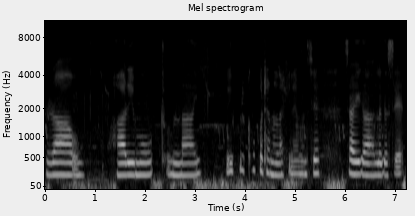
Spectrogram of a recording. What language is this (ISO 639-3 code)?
brx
